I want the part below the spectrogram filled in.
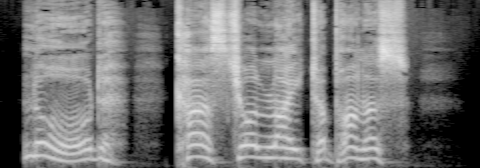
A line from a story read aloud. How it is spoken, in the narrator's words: Melisandre called out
